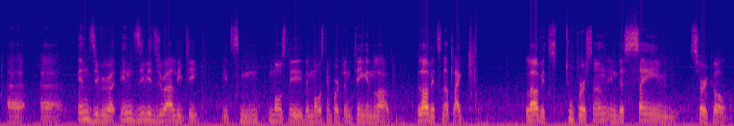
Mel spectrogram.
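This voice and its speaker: A man in a slightly high-pitched voice. He is reflecting casually in an interview, with faint vehicle-like noise around him. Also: dark tone. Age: 40s.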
